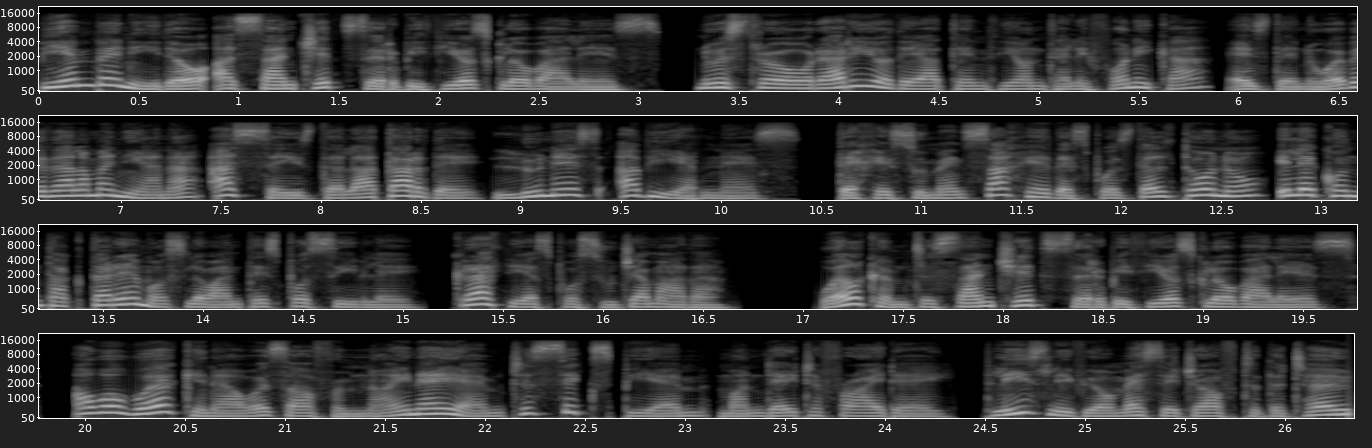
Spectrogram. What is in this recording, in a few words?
TELEPHONE SPANISH ENGLISH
